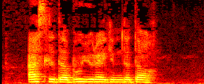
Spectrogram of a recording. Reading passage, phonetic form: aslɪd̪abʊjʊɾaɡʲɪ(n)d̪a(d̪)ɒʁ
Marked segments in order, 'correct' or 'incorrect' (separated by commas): incorrect, correct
